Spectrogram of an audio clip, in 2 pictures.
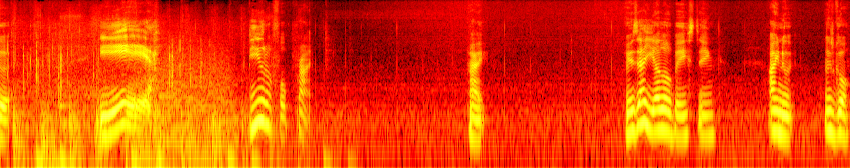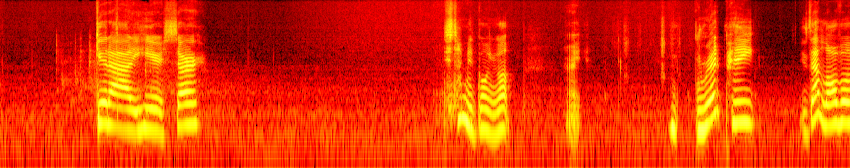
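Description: A teenage boy talks with animation close to a microphone, in short bursts.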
